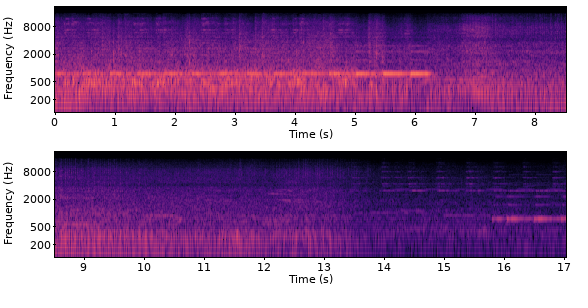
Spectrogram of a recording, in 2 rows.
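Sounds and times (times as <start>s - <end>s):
train wheels clacking over rail joints: 0.0s - 6.1s
steady high tone: 0.0s - 6.4s, 13.5s - 17.0s.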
